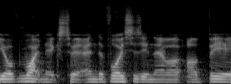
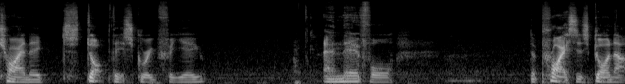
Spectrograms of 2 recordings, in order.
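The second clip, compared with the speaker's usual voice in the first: gruff goblin character voice; 2 semitones lower than usual. Voicing the second party in a deal over a map, in a gruff goblin-like voice. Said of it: "the other voice is like is really gruff and and sounds sounds more goblin-y".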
